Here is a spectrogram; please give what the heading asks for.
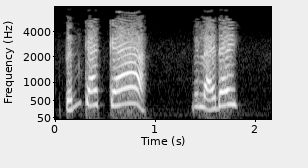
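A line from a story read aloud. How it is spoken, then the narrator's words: Raised-voice call. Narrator (Vietnamese): Hoàng Dung cao giọng gọi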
